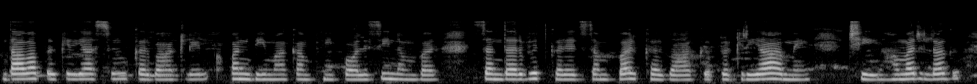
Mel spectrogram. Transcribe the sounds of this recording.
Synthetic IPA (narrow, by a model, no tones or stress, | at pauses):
d̪aːʋapɾəkɾijasuɾukəɾbakleləpənbimakəmpnipɔlisinəmbəɾsənd̪əɾbʱɪt̪kəɾɛt̪səmpəɾkːəɾbakpɾəkɾijamet͡ʃʰiɦəməɾləɡ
